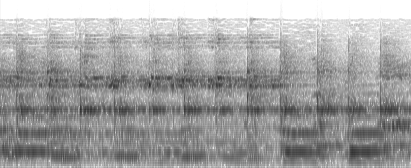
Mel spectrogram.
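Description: Piano playing an evenly paced accompaniment of struck chords, several notes a second.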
